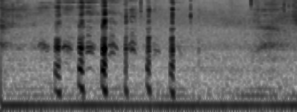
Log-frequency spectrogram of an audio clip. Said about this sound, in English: So they managed to use another load, so this truck is pulling away. And she is going to raise her bed all the way up, dump out the excess asphalt while this other truck backs up into the paver and they continue on.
